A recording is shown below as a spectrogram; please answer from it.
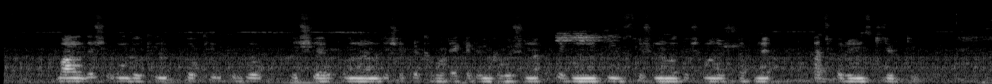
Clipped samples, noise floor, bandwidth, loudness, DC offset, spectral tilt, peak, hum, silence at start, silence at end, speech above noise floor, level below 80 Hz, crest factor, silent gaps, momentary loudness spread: under 0.1%; -47 dBFS; 6.6 kHz; -26 LUFS; under 0.1%; -8 dB/octave; -6 dBFS; none; 0.05 s; 0 s; 21 dB; -52 dBFS; 20 dB; none; 17 LU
